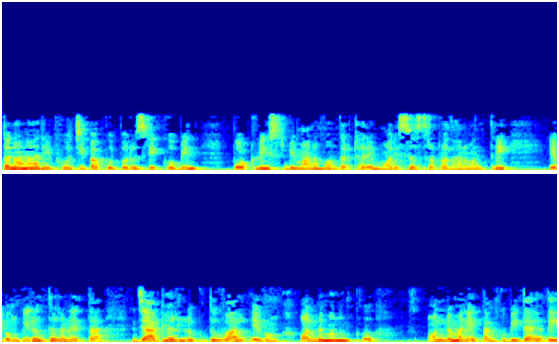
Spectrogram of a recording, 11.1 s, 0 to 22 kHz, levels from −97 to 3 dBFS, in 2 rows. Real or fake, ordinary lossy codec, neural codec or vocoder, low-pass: real; none; none; 7.2 kHz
